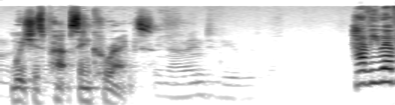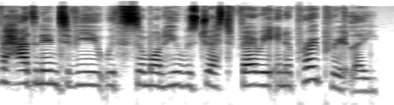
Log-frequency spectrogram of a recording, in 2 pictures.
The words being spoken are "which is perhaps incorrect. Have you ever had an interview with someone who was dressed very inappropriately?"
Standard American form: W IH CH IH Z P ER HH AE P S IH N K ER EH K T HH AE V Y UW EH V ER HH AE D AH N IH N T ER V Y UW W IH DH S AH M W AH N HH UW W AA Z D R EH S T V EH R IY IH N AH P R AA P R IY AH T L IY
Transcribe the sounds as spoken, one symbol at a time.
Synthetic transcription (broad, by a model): W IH CH IH Z P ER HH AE P S IH N K ER EH K T HH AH V Y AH EH V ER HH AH D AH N IH N T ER V Y UW W IH DH S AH M W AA N HH UW W AA Z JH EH S T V EH R IY IH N AH P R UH P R IY AH T L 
